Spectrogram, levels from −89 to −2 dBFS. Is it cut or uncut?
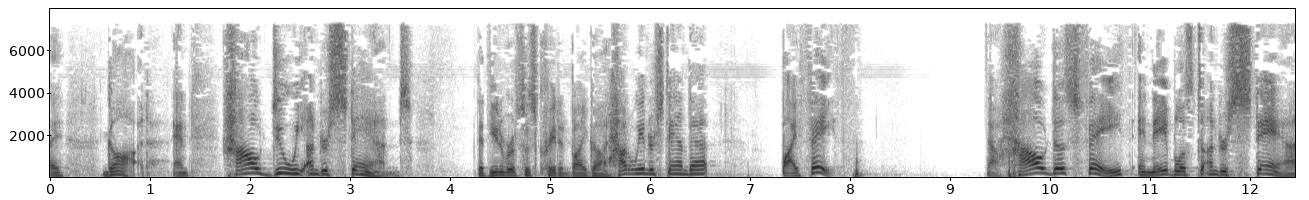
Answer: cut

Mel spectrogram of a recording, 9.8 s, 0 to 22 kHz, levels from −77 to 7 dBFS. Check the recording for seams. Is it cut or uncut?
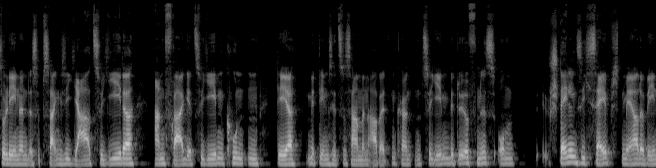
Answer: cut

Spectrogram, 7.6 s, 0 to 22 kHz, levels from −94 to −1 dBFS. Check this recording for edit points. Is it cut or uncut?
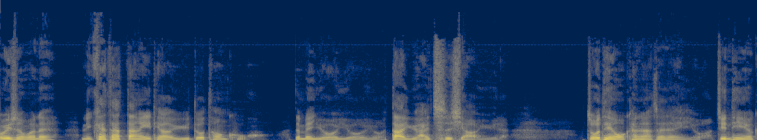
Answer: cut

